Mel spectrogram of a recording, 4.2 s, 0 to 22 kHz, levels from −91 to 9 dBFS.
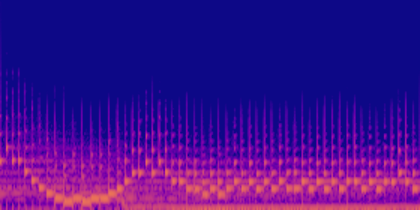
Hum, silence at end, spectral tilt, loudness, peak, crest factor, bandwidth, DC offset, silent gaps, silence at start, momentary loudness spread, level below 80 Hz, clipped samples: none; 0 s; -9.5 dB/octave; -35 LUFS; -24 dBFS; 8 dB; 4.5 kHz; under 0.1%; none; 0 s; 3 LU; -44 dBFS; under 0.1%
